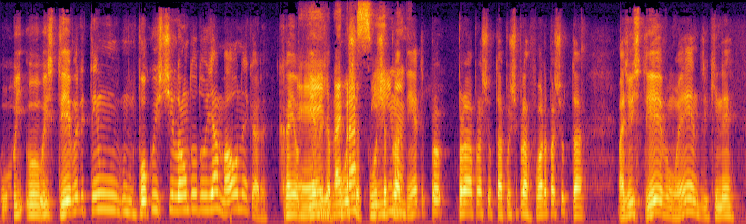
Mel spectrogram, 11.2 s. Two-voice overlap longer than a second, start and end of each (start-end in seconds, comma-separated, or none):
4.4-6.1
